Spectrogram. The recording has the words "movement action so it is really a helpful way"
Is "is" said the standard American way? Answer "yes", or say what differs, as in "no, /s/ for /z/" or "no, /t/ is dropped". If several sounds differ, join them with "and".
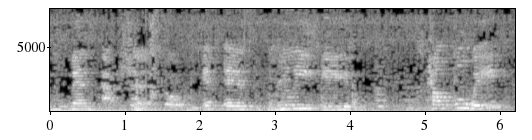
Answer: yes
